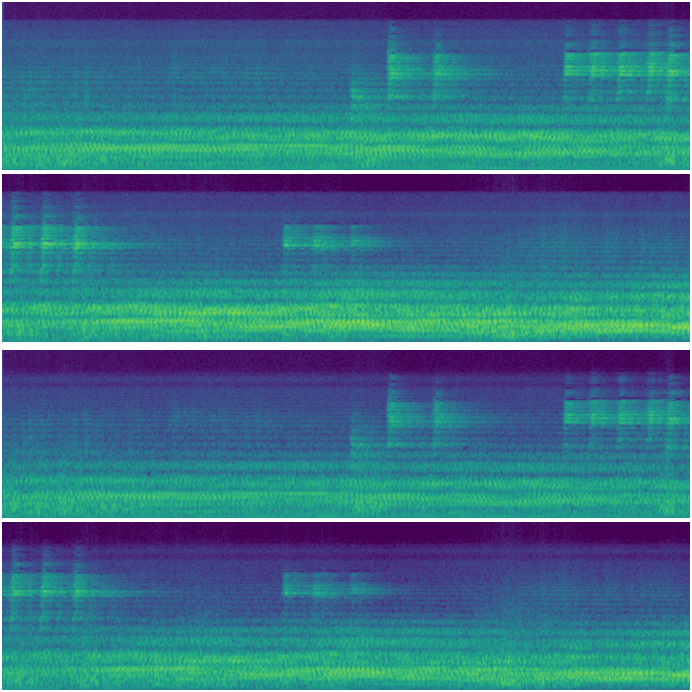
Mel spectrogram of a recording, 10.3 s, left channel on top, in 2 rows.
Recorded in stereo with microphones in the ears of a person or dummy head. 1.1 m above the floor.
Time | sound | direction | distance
0.0 | a helicopter | 25° left (ahead or behind) | ?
